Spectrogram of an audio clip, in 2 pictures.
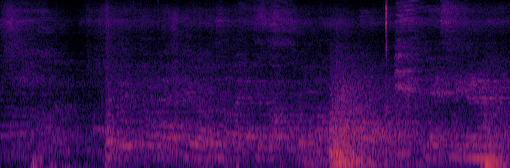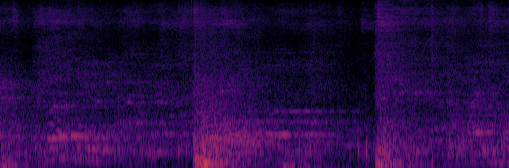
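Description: Busy gym: background voices and a few heavy thuds on the floor, the loudest about three and seven seconds in, in a large echoing hall.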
